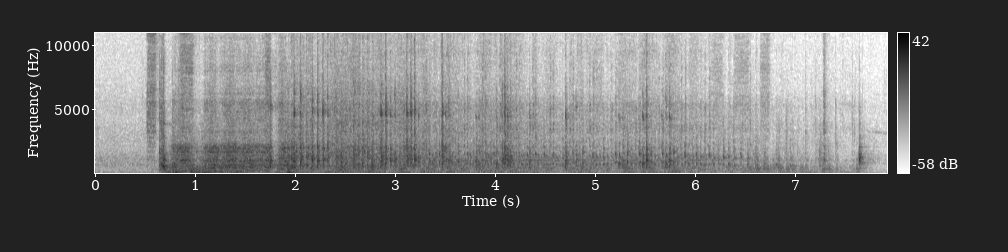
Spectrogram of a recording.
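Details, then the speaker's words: 1960s Mack diesel truck cranked on a large borrowed battery: starter grinds the engine over unevenly for several seconds, sagging and dying off without firing; no-start on battery run dead, needing recharge. "That battery's dead too. Alright, we're going to try it again, guys. Get the battery charged up a little bit."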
